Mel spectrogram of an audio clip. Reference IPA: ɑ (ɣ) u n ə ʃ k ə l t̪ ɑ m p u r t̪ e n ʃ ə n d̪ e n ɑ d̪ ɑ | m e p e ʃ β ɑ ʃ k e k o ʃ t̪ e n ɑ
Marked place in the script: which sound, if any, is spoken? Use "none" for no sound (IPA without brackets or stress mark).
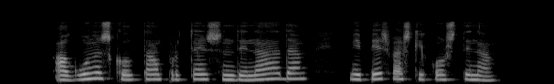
ɣ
